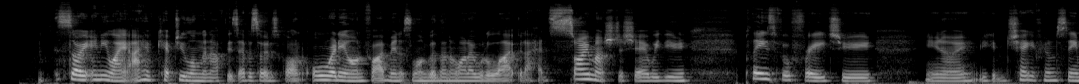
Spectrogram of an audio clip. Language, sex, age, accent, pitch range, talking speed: English, female, 20-39, Australian, 155-190 Hz, 255 wpm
